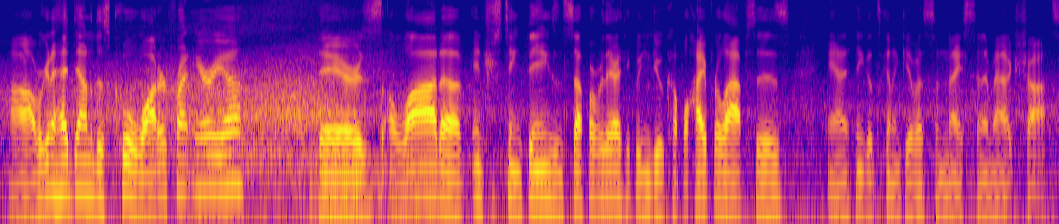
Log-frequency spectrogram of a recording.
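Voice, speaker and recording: A man's voice: fairly low pitch, a little hiss or hum. A man talking casually to camera as a vlogger, thinking aloud with hesitant restarts. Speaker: video creator vlogging a filming challenge. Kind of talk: casual vlog talk to camera.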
